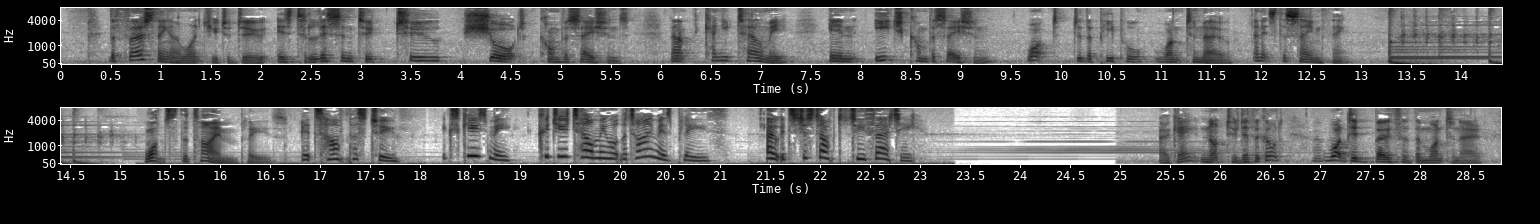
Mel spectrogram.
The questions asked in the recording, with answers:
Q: What did both of them want to know?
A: She wanted to know what time it is.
